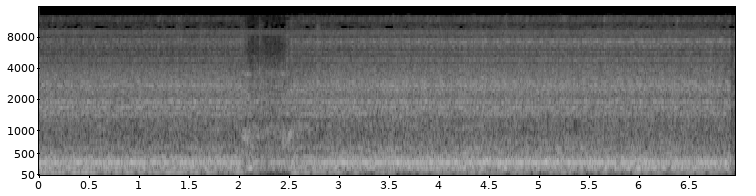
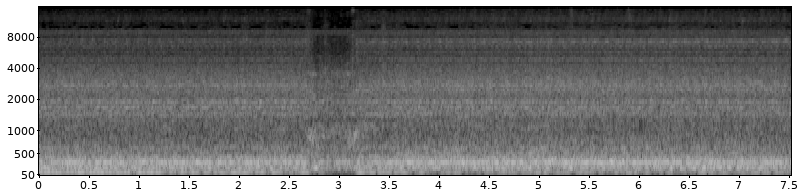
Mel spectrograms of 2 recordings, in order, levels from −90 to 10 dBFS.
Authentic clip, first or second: first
